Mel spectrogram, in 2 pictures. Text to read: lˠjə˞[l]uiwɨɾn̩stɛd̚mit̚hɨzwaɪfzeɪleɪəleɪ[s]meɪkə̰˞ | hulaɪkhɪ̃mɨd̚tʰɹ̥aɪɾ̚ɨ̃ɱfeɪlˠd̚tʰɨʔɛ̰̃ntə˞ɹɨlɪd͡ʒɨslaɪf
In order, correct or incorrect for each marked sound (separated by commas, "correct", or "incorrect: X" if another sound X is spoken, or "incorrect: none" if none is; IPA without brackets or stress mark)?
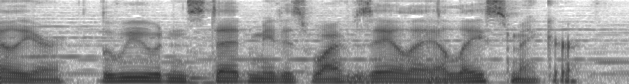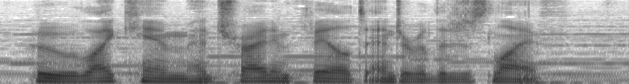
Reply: correct, correct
